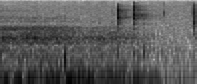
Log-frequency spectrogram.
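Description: A few sharp, faint mouse clicks come one after another in a quiet room while someone works in Roblox Studio, with no talking over them.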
